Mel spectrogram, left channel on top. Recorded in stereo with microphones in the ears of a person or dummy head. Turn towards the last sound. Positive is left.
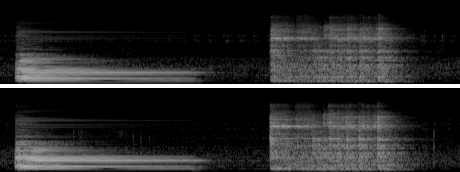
turn(degrees=-65)  # may be behind; listen again after turning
